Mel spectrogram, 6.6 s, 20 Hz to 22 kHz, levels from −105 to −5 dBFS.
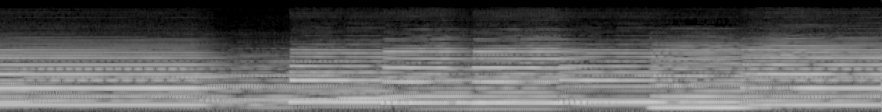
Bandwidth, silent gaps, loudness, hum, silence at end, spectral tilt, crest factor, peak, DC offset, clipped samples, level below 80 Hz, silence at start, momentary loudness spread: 8.2 kHz; none; -28 LUFS; none; 0 s; -6.5 dB/octave; 12 dB; -18 dBFS; under 0.1%; under 0.1%; -70 dBFS; 0 s; 3 LU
